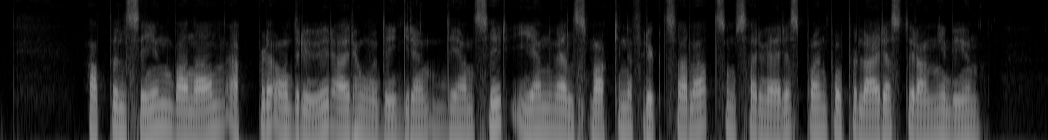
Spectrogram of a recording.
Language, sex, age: Norwegian, male, 29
